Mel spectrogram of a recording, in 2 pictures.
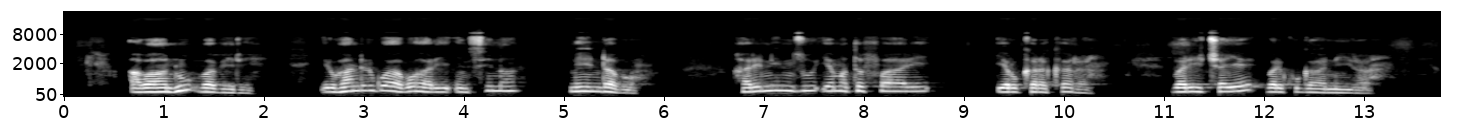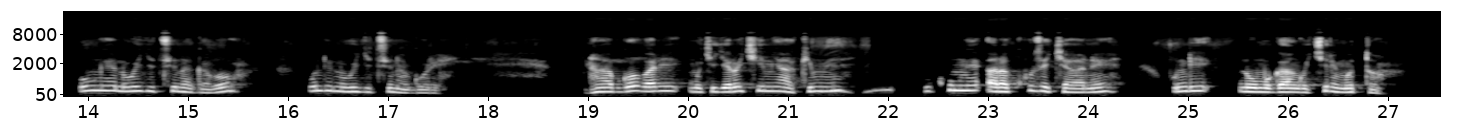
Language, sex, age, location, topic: Kinyarwanda, male, 18-24, Huye, health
